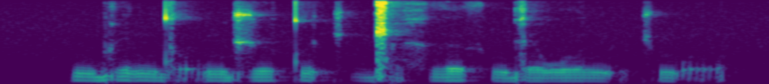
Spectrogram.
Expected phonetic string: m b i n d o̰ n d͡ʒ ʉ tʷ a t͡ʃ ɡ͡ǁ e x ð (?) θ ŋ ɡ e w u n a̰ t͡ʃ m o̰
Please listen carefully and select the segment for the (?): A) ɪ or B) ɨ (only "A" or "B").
B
